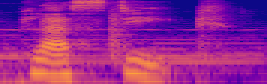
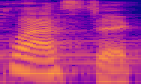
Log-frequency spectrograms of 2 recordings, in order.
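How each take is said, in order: First: The name is said with a fancy French-style ending. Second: The name is said like the ordinary English word. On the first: The name is made to sound posh. "try to make names sound fancy. We would always say the plastique" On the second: The name is just the everyday word. "I think it's just plastic"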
